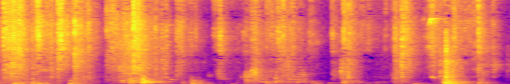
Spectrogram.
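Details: Two Miniature Dachshund puppy brothers playing chase indoors give short yips, whines and rough growling bursts.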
